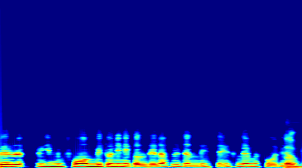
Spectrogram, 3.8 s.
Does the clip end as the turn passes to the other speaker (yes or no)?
no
